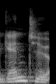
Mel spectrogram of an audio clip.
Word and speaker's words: Gentoo: So, someone is having a problem with their Gentoo on the VPS.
